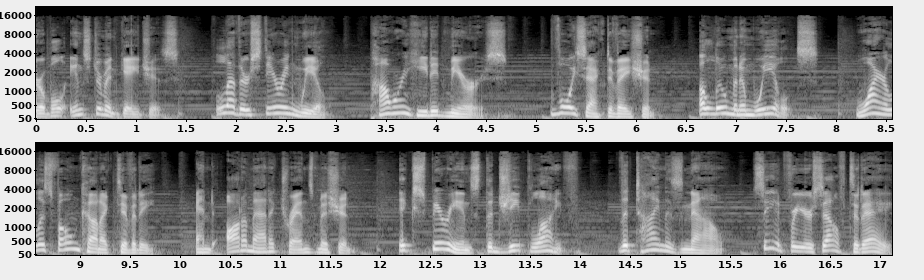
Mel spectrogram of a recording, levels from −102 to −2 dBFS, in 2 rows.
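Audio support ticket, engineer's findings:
Regular clicks every 0.805 s, 0.14 to 17.05 s, about twenty. Likely clock drift buffer slips between unsynced devices, about 15 samples dropped or repeated each time. Evenly spaced vertical broadband lines on the spectrogram.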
